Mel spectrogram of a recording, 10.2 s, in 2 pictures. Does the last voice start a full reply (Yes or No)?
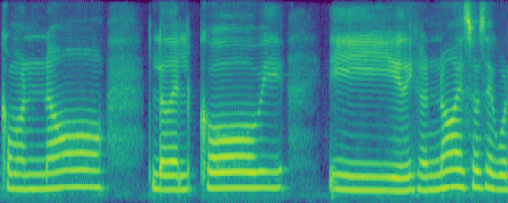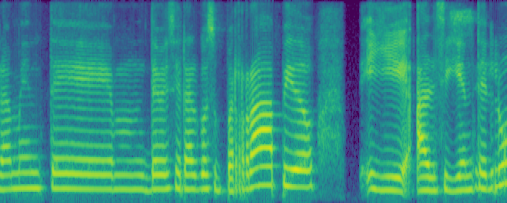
No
